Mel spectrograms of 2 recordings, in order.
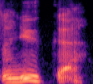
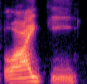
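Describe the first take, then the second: First: The name is said as 'looka'. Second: The name is said as 'likey'. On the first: The speaker calls it right. "she said it's pronounced Luca" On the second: The speaker calls it wrong. "I always pronoun- pronounced it likey"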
